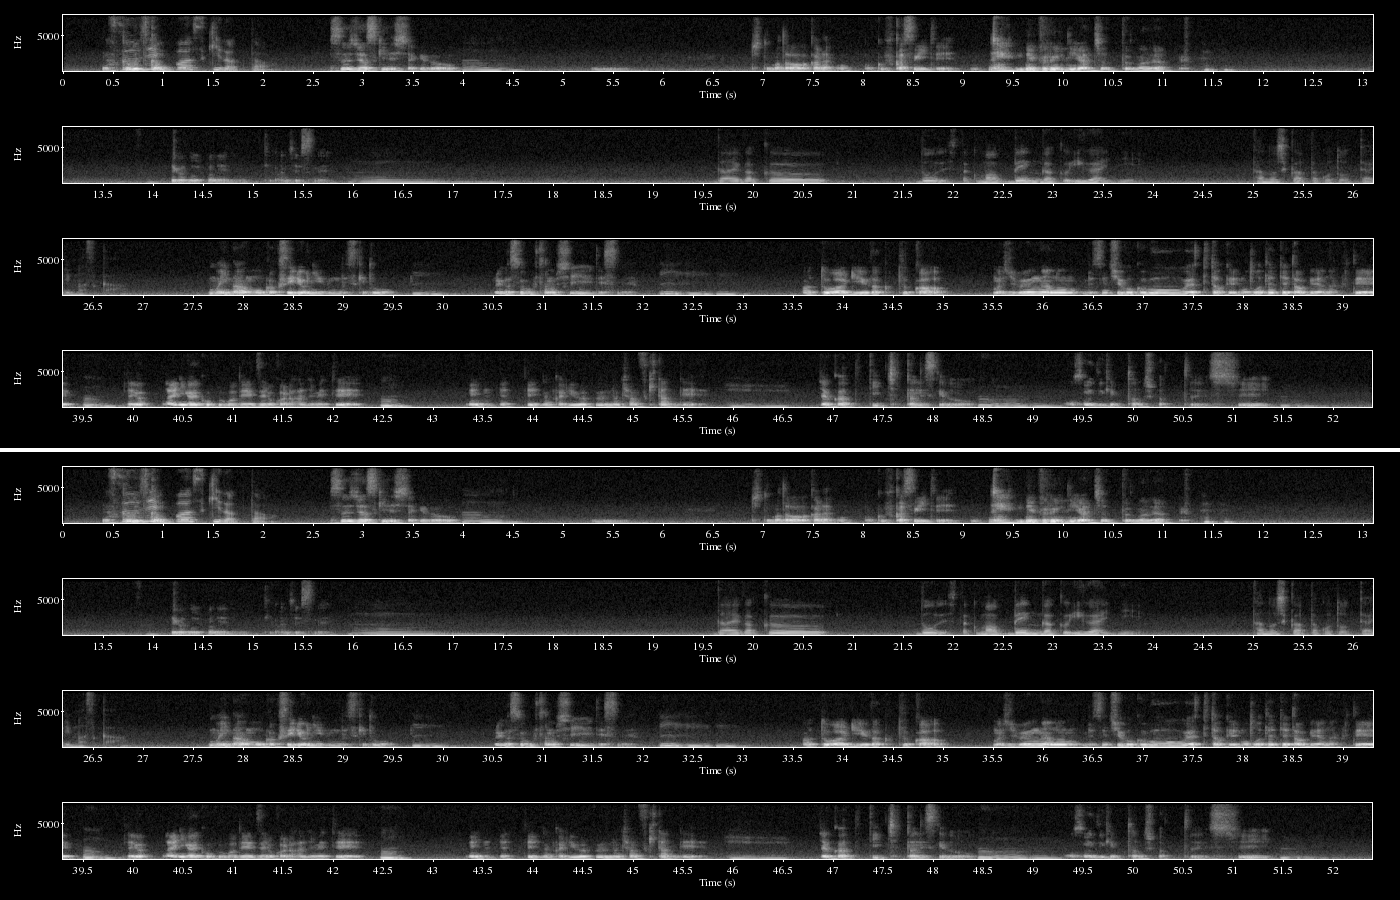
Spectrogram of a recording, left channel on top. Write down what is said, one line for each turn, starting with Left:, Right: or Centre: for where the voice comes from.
Left: で博物館とか
Right: 数字は好きだった。
Left: 数字は好きでしたけど、
Right: うん。
Left: うん、ちょっとまだわからん、奥奥深すぎて、<laughs> 自分にはちょっとまだ
Right: <laughs> そう。
Left: 手が届かないなっていう感じですね。
Right: うーん。大学、どうでしたかまあ、勉学以外に楽しかったことってありますか
Left: まあ、今はもう学生寮にいるんですけど、
Right: うん。
Left: それがすごく楽しいですね。
Right: うんうんうん。
Left: あとは留学とか、まあ、自分あの別に中国語をやってたわけで、もともとやってたわけではなくて、
Right: うん。
Left: 大学第二外国語でゼロから始めて、
Right: うん。
Left: 年やって、なんか留学のチャンス来たんで、
Right: へえ。
Left: じゃあ受かってって言っちゃったんですけど、
Right: うんうん
Left: それで結構楽しかったですし、
Right: うん。うん。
